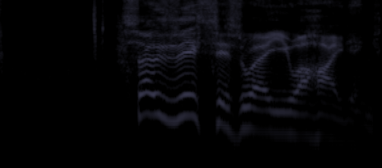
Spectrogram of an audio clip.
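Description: A man speaks into a close microphone.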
